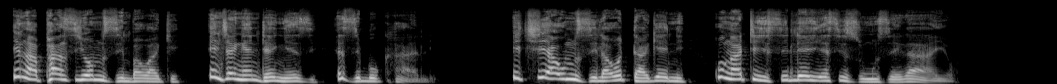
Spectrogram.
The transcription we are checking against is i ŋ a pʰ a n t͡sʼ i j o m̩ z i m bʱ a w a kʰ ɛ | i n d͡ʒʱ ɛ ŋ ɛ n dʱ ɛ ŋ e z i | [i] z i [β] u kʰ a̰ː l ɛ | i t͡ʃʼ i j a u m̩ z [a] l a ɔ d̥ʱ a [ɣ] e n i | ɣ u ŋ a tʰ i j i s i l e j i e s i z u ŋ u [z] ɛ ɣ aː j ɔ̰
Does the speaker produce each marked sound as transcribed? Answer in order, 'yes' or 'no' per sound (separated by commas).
no, yes, no, yes, yes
